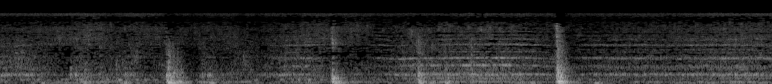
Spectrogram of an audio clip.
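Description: Everyday sounds run the whole clip with heavy MP3 compression damage, likely from a very low bitrate near 32 kbps. Nothing remains above 11.5 kHz, a flat ceiling on a spectrogram. Weak detail flickers as scattered patches, sounding watery and swirly, and attacks look smeared in the waveform.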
